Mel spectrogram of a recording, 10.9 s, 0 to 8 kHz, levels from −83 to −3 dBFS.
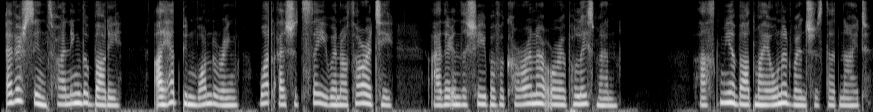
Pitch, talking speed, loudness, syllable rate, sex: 215 Hz, 180 wpm, -20 LUFS, 6.2 syllables/s, female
